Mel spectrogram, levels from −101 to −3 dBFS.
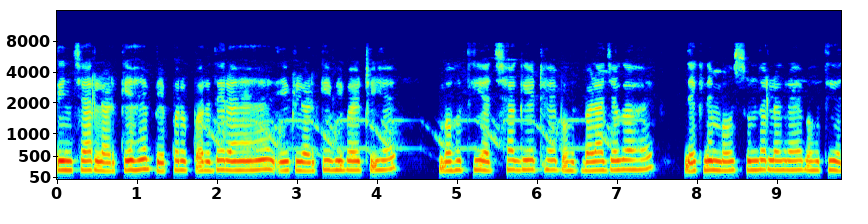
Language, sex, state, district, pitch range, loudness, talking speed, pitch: Hindi, female, Uttar Pradesh, Deoria, 195-210 Hz, -24 LUFS, 200 wpm, 205 Hz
